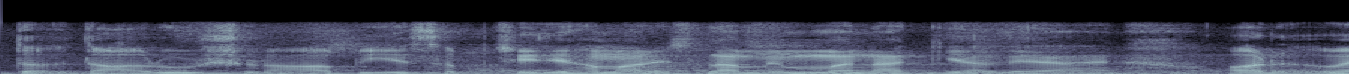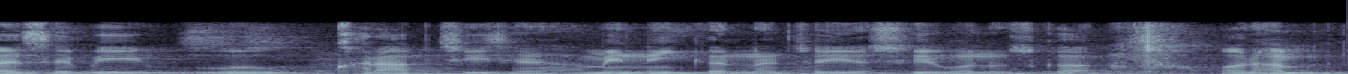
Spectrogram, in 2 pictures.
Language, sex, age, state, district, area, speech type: Urdu, male, 30-45, Bihar, Supaul, urban, spontaneous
